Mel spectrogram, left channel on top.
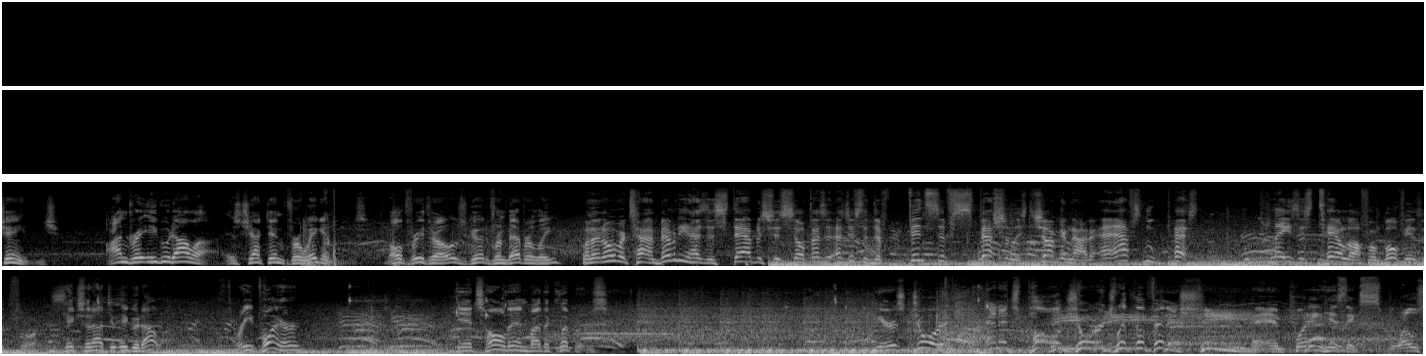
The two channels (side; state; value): left; silent; 57 dB below the other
